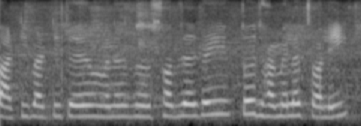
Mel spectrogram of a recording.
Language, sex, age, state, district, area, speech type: Bengali, female, 18-30, West Bengal, Purba Bardhaman, urban, spontaneous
